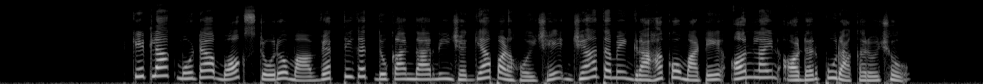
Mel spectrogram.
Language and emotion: Gujarati, neutral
